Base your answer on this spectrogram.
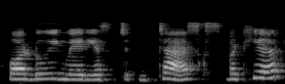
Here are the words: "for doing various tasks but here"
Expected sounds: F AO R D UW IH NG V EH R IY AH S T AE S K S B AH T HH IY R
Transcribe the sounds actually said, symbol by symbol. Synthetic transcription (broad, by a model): F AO R D UW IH NG V EH R IY AH S T AE S K S B AH T HH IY R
